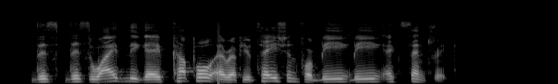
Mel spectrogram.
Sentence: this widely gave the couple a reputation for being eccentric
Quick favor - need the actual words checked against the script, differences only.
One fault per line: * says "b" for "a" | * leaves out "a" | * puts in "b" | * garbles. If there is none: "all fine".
* puts in "this"
* leaves out "the"
* puts in "being"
